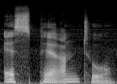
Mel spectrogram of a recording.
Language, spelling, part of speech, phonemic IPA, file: German, Esperanto, proper noun, /ˌɛspəˈʁanto/, De-Esperanto.ogg
- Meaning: Esperanto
